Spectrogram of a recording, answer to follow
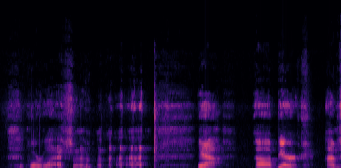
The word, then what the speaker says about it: Björk: Although sometimes it thinks that you're saying New York, or even if you try to say it right, Björk, with an irk sound, it still thinks you're saying New York or Buick.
